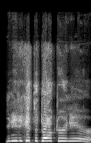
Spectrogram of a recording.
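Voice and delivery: imitating the nurse suddenly rushing; alarmed nurse. Nurse checking the patient, high alarmed imitation. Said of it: "She's like".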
